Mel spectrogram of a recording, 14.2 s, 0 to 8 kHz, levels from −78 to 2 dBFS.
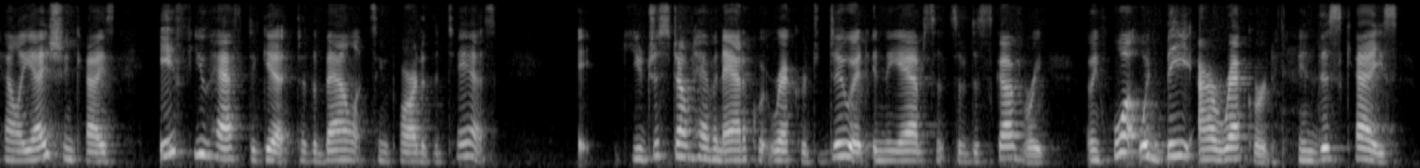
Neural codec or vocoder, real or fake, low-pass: none; real; 7.2 kHz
